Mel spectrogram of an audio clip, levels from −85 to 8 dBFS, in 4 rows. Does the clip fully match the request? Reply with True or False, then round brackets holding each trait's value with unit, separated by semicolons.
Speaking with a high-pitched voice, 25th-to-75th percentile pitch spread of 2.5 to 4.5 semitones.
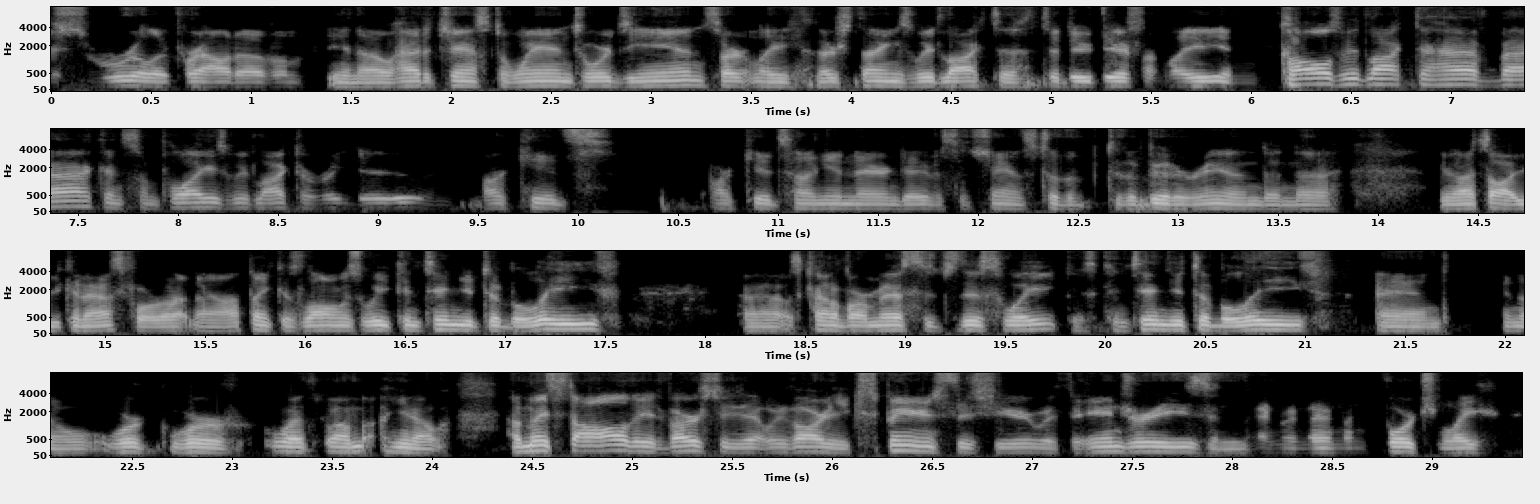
False (120 Hz; 2.8 semitones)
